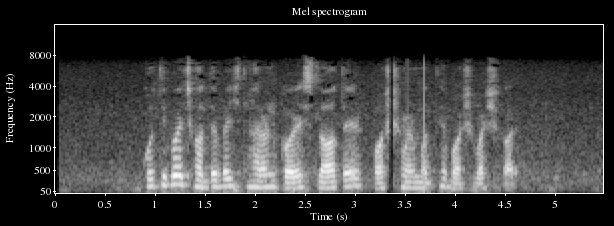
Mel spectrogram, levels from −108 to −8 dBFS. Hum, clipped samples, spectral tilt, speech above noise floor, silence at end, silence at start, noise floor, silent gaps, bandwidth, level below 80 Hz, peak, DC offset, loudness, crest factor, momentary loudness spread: none; under 0.1%; -7 dB/octave; 36 dB; 0.85 s; 0.9 s; -57 dBFS; none; 7.6 kHz; -52 dBFS; -4 dBFS; under 0.1%; -22 LUFS; 18 dB; 10 LU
